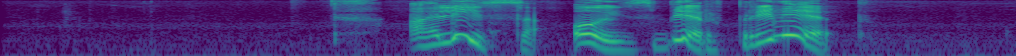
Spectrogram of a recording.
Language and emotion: Russian, positive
